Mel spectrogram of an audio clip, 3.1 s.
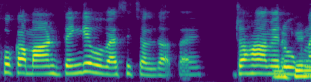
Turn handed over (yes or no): no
